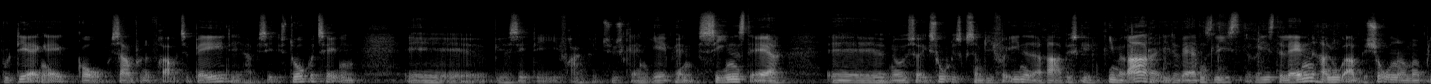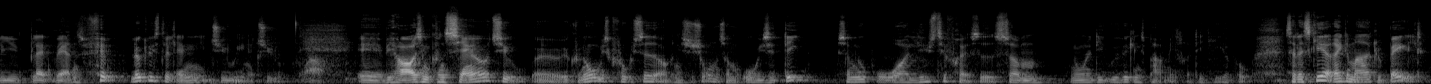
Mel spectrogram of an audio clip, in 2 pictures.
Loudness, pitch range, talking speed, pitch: -34 LUFS, 90-115 Hz, 160 wpm, 100 Hz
